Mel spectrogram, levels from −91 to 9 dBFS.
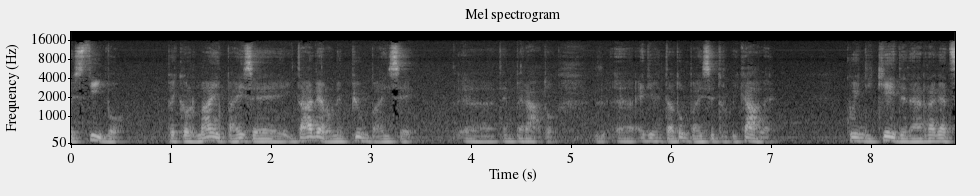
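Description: No technical faults can be heard anywhere in the recording.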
